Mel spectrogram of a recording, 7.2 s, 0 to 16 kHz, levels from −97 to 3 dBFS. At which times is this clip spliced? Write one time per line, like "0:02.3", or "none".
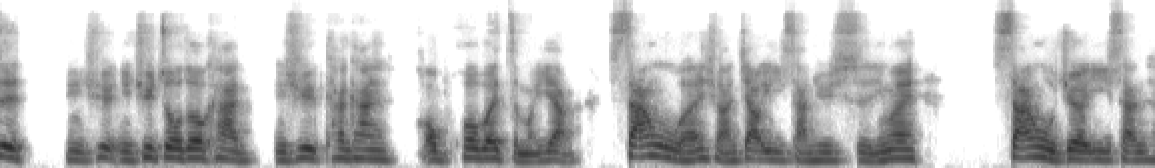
none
